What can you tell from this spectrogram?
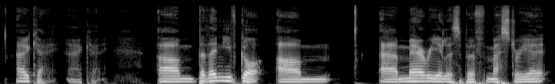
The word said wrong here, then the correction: Mastrantonio: Mastrantonio, I think it's pronounced as Maid Marian.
